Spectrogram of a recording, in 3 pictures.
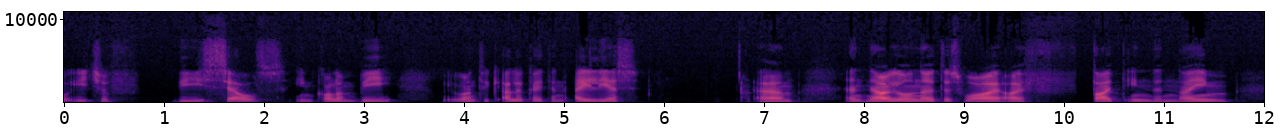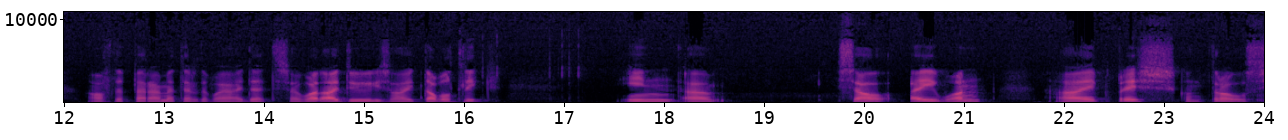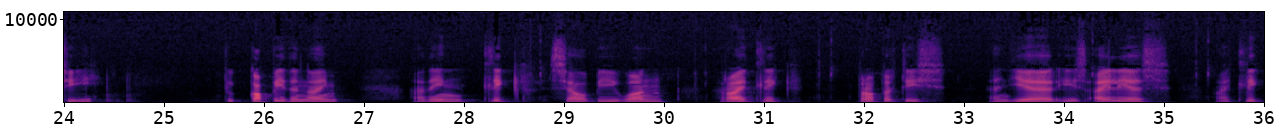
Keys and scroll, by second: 24.3 ctrl+c.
